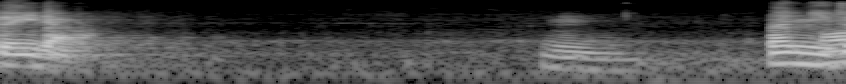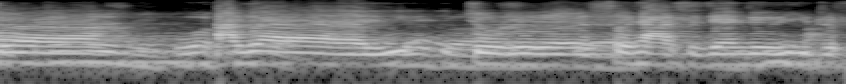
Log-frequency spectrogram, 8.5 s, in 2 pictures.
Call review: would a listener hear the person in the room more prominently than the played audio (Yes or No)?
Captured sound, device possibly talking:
No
